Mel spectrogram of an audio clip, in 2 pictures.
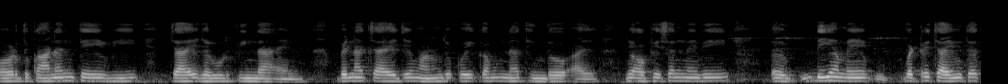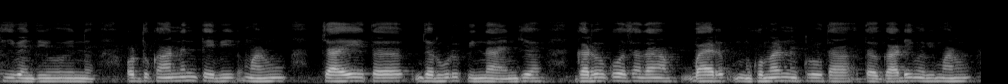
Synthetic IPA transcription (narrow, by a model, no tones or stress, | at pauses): ɔːɾd̪ʊkaːnənɪ̆t̪ebʱɪ | t͡ɕaːɦezɐɾuːɾpĩːn̆d̪aɦɪnɪ̆ | bɪnat͡ɕaːɦed͡ʑeːmaːɳ̤ũ̆d͡ʑoːkoːikɐmnɐt̪ʰĩːn̆d̪oa̰ːɦe | d͡ʑĩːə̃ɔːfʰisənɪ̆mẽbʱɪ | ɗĩːə̃mẽɓɐʈɾet͡ɕaːɦijũt̪ɐt̪ʰiʋẽːn̆d̪ijũɦɪnɪ̆ɔːɾd̪ʊkaːnənɪ̆t̪ebʱɪmaːɳ̤ũ | t͡ɕaːɦet̪ɐzɐɾuːɾpĩːn̆d̪aːɦɪnɪ̆d͡ʑɪ̃ɦə̃ | ɡʱɐɾõkoɐsãd̪ãɓaːɦɪɾɡʱʊməɾnɪkɪɽot̪ʰat̪ɐɡaːɗemẽbʱɪmaːɳ̤ũ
